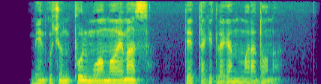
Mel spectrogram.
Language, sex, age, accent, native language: Uzbek, male, 25-34, Qoraqalpog'iston, Karakalpak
